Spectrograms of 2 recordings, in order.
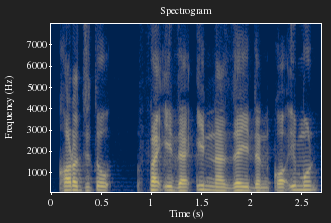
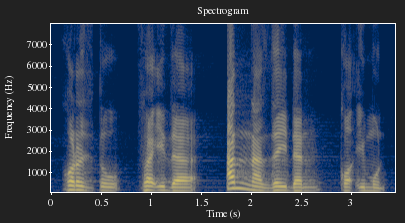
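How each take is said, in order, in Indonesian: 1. Kata setelah idza diawali dengan vokal i. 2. Kata setelah idza diawali dengan vokal a. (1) "Kalau kita kasroh" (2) "Kalau kita fathah"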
